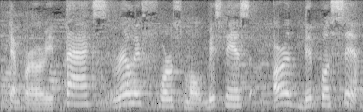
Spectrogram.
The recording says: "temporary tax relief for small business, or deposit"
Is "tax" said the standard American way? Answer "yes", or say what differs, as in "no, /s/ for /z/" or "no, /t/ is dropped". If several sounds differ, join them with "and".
yes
